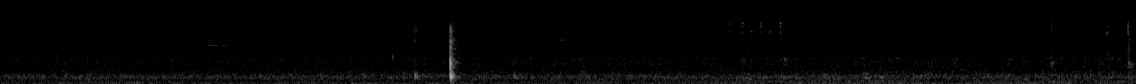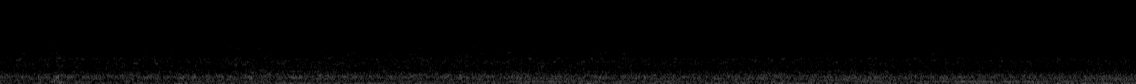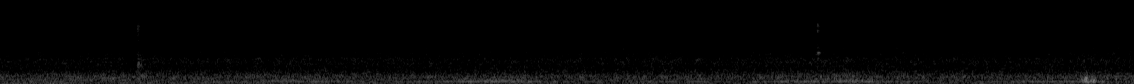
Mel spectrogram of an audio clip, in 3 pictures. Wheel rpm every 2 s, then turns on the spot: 0, 0, 0, 0, 0, 0, 0, 0, 0, 0, 0, 0, 0, 0, 0, 0, 0.
none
